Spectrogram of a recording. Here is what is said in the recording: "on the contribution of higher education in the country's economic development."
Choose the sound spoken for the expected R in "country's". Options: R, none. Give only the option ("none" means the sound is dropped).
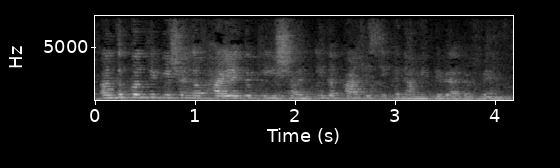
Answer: none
